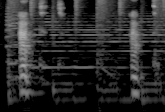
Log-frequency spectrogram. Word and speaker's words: acted: que pasó aquí Entonces como la última letra es una t vas a pronunciar esa Ed muy parecida acted acted listo Entonces en este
